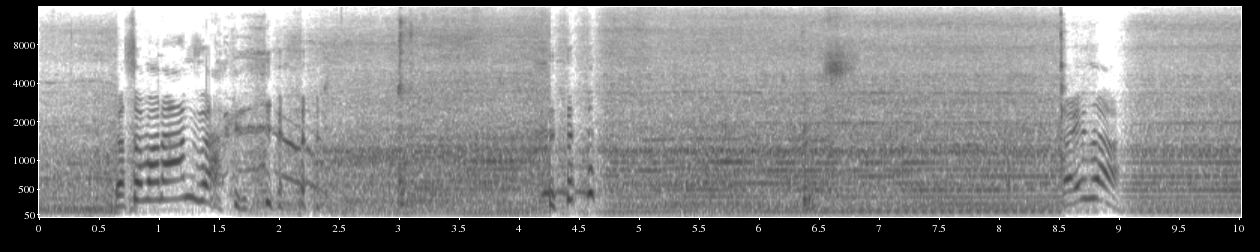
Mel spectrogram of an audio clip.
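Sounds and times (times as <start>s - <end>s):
diesel engine idling: 0.0s - 9.1s.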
